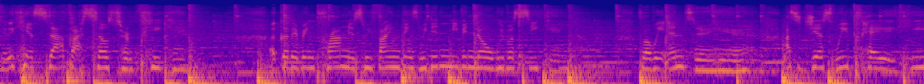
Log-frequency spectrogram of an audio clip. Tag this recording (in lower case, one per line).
music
